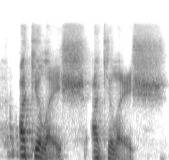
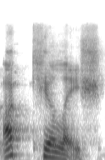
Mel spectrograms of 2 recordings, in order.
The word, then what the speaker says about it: Akilesh: Oh, my family says I mispronounce my name. So, Akilesh. 3 syllables. Yeah, Akilesh.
